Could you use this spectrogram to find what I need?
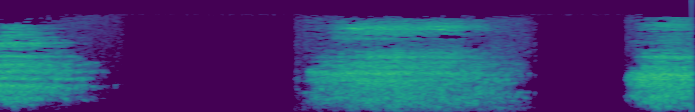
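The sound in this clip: Powerful breaths in a guided breathing exercise: long, forceful, airy rushes of breath, each lasting a couple of seconds and separated by silent pauses, the first and last cut off at the edges.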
